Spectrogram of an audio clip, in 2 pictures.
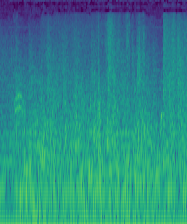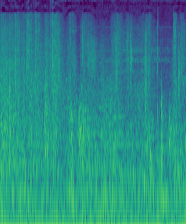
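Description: Film action sound effects: rapid gunfire and heavy booms and crashes, mixed over background music.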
